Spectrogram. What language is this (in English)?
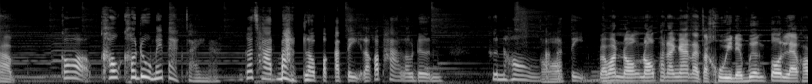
Thai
